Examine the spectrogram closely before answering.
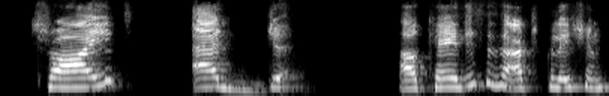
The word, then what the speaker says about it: ج: Aj. Try it. Aj.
